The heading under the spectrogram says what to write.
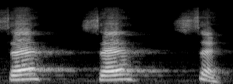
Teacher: महाप्राण जिसमें ज्यादा वायु यूज की जा रही है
